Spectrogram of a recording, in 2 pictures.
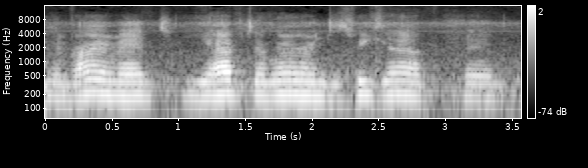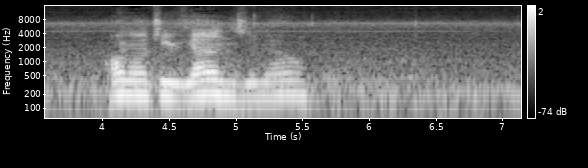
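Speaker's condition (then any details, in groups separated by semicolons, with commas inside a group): Spinal muscular atrophy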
